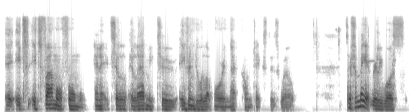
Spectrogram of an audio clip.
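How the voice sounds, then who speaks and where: A man giving a reflective webinar talk as guest speaker, pausing often with ums. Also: lowish voice, mellow, poor audio. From Australia. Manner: reflective, frequent ums and pauses. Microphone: video call.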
